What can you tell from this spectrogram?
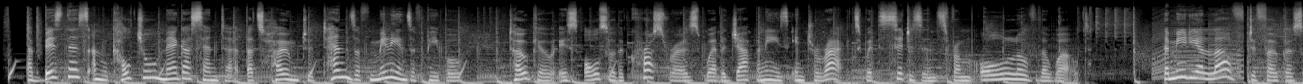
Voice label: Promo English Upbeat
